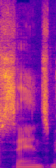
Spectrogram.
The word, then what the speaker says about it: Sanz: It's under my project name of Sanz Mantra, which is spelled S A N Z.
